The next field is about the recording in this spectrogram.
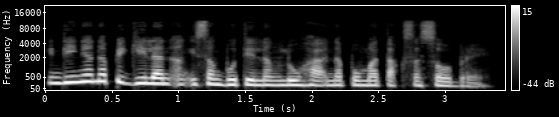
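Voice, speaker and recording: A woman's voice: on the low side, lively intonation, a little fast, mellow, no room sound, clean studio sound. A woman reading scripted, dramatic narration of a love story as the storyteller.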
